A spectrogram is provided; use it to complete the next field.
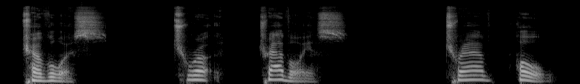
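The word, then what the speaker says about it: travois: Travo. Tra. Travo. Travo. The S isn't pronounced. Okay. It's a Tvo.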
